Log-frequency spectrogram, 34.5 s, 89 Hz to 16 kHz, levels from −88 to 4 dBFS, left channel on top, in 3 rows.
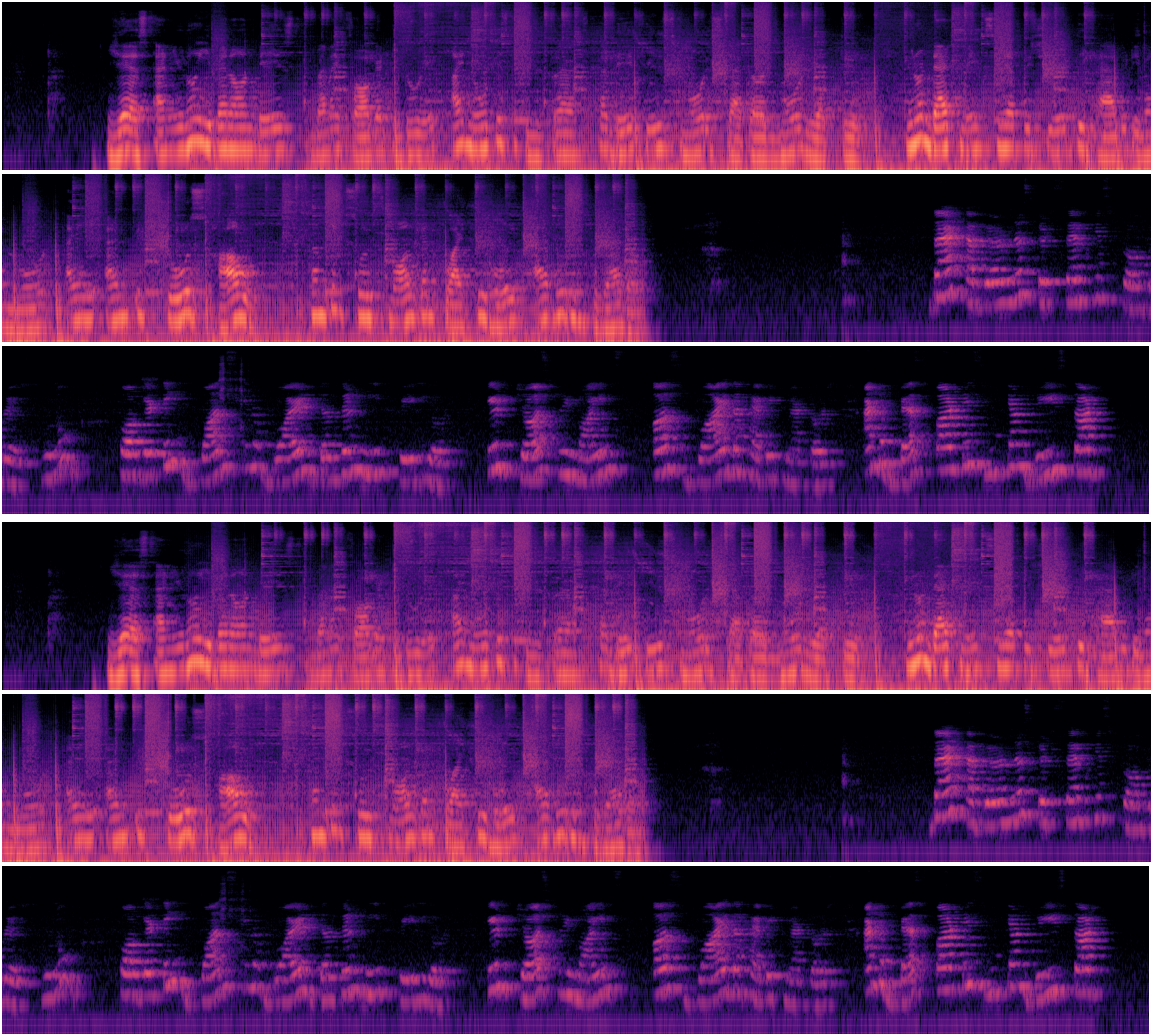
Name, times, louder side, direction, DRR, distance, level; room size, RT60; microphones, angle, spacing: voice 1, 1.0-14.1 14.5-18.0, left 2 dB, 40° left, 1.5 m, -30 dB
sound 1, 1.8-17.9, right 1 dB, 20° right, 1.1 m, -31 dB
voice 2, 20.7-23.8 24.2-27.5 27.8-29.2 29.5-31.3 31.6-33.9, equal, 10° left, 7.3 m, -39 dB
20.0 x 16.0 x 4.3 m
head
